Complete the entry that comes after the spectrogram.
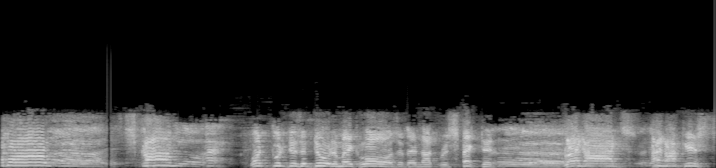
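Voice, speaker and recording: A man's voice: extremely high pitch, a crowd in the background. An actor playing a drunken, theatrical Frenchman, mocking and grandiose, in a bombastic old-time radio style. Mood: furious ranting. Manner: bombastic, declamatory, slow and deliberate. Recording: dull old radio recording.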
